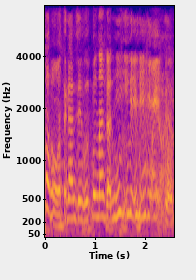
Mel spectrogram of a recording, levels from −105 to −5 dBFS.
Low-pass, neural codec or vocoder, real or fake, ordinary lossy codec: none; codec, 16 kHz, 2 kbps, FreqCodec, larger model; fake; none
